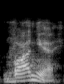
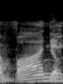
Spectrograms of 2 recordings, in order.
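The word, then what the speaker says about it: Vania: Is it Vanya King? King? – Oh, Vanya. Yeah. Vanya.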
